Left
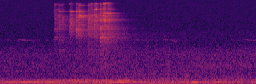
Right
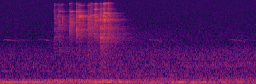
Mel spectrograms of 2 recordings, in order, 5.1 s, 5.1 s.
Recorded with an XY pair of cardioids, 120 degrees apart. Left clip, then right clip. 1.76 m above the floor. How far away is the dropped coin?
About 3.5 m.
